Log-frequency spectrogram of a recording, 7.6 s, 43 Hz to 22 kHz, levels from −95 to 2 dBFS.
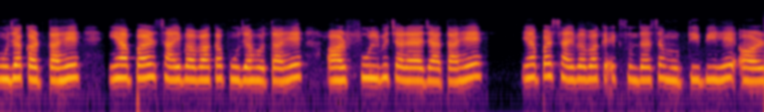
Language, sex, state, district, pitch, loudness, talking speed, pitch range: Hindi, female, Jharkhand, Sahebganj, 275 Hz, -19 LUFS, 225 wpm, 260-295 Hz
